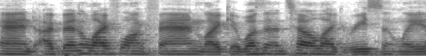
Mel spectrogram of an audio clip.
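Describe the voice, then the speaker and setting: A man speaks at a moderate pace. Room echo is audible around him. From Pine Ridge Reservation, South Dakota (Oglala Lakota). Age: 30s. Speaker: stand-up comedian. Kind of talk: stand-up. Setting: stage with audience at a bar.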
